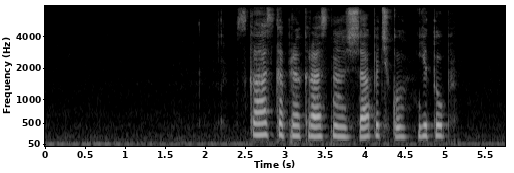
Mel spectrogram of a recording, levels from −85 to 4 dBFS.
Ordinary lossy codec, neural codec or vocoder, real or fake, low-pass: none; codec, 16 kHz, 16 kbps, FreqCodec, smaller model; fake; none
